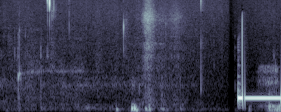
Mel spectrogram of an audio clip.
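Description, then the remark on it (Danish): A phone line's ringing tone on an outgoing call: a steady, loud electronic hum that sounds abruptly after a few seconds of faint clicks and rustling handling noises, continuing to the end. “Det ringer sgu.”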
